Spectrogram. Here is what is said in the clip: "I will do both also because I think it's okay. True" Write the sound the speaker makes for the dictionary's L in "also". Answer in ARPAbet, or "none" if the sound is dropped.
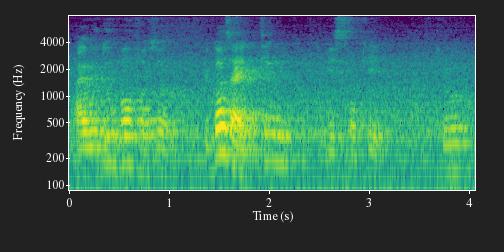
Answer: none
